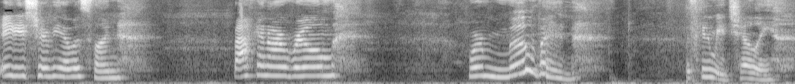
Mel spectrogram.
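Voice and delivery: out of breath. Just back from the stairs, updating viewers on the trip, out of breath. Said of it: "I'm out of breath".

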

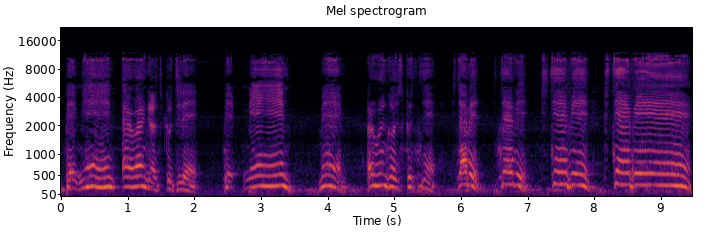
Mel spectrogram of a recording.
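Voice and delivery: very high, drawn-out bratty cartoon voice. Recording an impressions video, the speaker does an Eric Cartman impression. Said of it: "My next impression will be Eric Cartman".

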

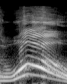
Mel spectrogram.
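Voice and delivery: very high, loud excited whoop overloading the mic. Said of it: "some guy gets really excited and goes".

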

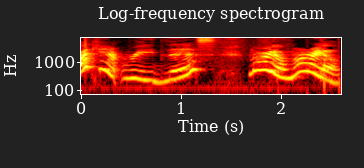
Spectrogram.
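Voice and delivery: very slow, thrilled, swooping call. Yoshi, green again, goes to talk to Mario, excited Yoshi voice. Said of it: "you sound excited".

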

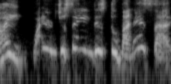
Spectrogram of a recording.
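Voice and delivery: put-on very high, slow voice, thick Colombian accent. Retelling what her mother said after she burst into tears as a child, thick Colombian accent. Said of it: "my mother had a very thick Colombian accent".

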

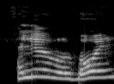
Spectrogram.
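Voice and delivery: cheery and high. Narrator reading a man going over to greet Carl, cheerful. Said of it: "he said cheerfully".

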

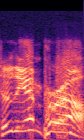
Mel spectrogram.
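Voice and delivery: very loud, very high drill-sergeant bellow. Raising a toast to the whole dinner table, bellowing drill-sergeant voice. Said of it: "bellow out in proper drill sergeant voice".

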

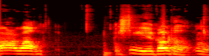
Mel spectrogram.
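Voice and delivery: slow, loud speech with mouth full, chewing. Showing an easy trick: talking with your mouth full. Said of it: "talk with your mouth full".

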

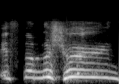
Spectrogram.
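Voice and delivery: high, slow, frantic overwrought wail. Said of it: "He was continuously going".

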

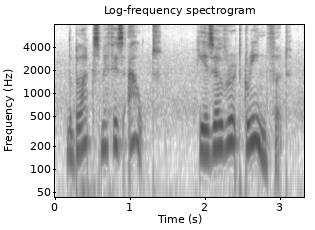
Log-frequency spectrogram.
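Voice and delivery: ordinary delivery, nothing marked

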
